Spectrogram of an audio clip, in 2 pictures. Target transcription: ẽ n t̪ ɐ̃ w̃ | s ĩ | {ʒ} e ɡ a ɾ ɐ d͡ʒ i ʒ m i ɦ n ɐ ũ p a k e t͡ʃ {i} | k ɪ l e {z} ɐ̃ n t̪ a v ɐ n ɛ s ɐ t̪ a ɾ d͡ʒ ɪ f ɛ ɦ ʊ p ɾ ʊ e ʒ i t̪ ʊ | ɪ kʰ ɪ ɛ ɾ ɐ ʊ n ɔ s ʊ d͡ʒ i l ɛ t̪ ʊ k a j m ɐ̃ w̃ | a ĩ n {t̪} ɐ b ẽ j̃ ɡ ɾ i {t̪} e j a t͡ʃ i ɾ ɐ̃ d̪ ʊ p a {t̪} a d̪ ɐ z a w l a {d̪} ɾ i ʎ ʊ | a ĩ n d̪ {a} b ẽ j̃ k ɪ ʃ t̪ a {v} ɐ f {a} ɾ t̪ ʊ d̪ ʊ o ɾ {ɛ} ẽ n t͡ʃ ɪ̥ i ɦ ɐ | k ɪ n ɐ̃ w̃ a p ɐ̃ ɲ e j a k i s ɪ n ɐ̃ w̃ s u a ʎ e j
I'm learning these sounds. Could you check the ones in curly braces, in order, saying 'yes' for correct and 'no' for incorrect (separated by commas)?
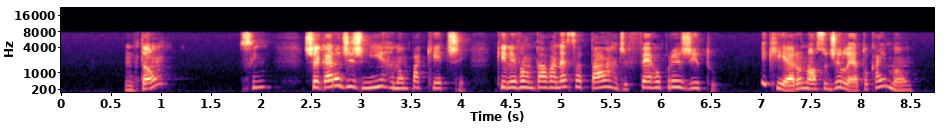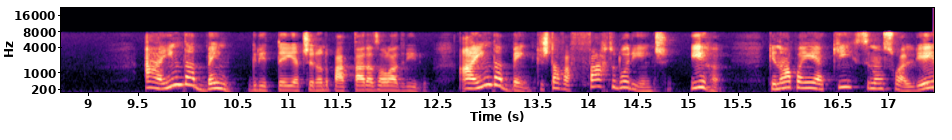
no, no, no, no, yes, yes, yes, no, yes, yes, no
